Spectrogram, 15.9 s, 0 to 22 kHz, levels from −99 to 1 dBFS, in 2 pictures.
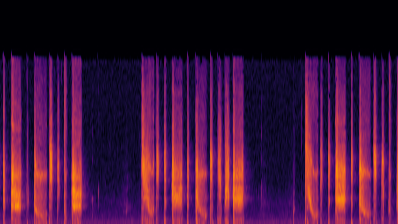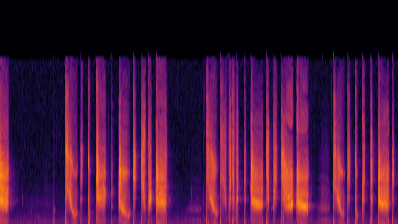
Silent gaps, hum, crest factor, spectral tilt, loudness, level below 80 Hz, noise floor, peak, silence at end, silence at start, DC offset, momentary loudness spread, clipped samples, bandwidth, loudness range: none; none; 24 dB; 3 dB/octave; -27 LUFS; -84 dBFS; -69 dBFS; -6 dBFS; 0.1 s; 0.05 s; under 0.1%; 11 LU; under 0.1%; 16.5 kHz; 2 LU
